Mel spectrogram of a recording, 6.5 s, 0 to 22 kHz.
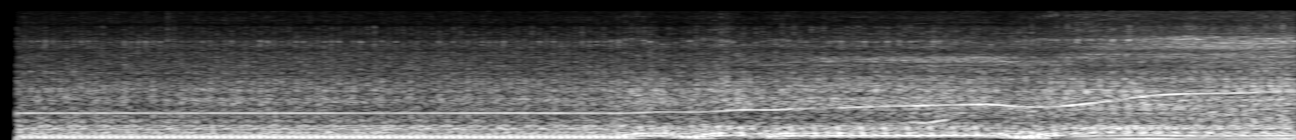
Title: Cold engine knock 2012 520d 60k miles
